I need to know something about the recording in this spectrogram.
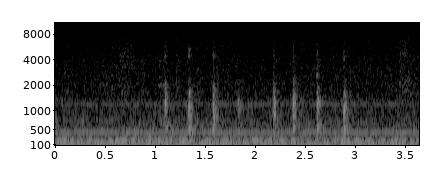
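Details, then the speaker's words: Whirlpool WRF736SDAM bottom-freezer fridge, knocking since its first day: light sharp knocks about four a second over steady hum, several times daily for an hour or more; Whirlpool called it normal; cause undetermined. "th 2015 it started making this knocking noise that you can hear here it happens several times a day for an hour and plus at a time"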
